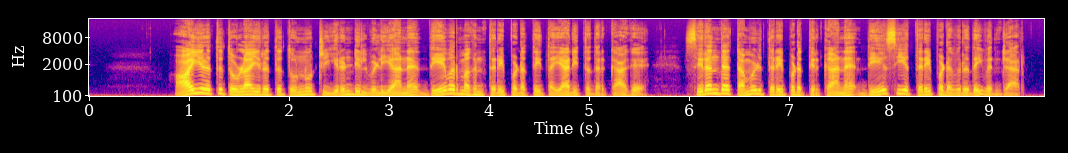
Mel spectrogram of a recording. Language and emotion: Tamil, neutral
